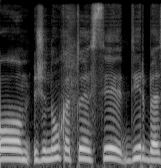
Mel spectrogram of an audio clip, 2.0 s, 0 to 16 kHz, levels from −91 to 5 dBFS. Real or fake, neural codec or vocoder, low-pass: fake; autoencoder, 48 kHz, 128 numbers a frame, DAC-VAE, trained on Japanese speech; 14.4 kHz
